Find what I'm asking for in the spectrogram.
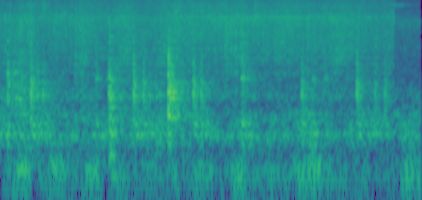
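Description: Dry potato bhaji with rock salt gets stirred in a pan, a spoon scraping and tapping irregularly over a low continuous sizzle, close by and moderately quiet.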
